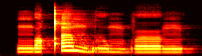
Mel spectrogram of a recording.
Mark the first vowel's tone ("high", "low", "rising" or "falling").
low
